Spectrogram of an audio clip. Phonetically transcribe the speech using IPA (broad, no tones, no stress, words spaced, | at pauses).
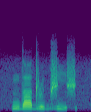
ndadɭʉb ʒiʃ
